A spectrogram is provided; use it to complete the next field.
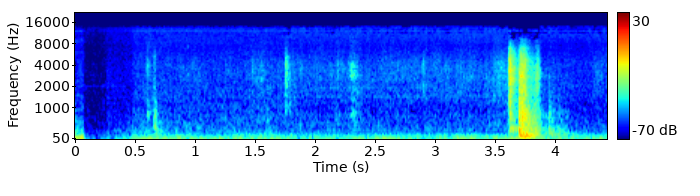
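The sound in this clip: A door closing in a dark room: one solid thud stands out loudly near the end, preceded by a few faint clicks and taps over a quiet background.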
